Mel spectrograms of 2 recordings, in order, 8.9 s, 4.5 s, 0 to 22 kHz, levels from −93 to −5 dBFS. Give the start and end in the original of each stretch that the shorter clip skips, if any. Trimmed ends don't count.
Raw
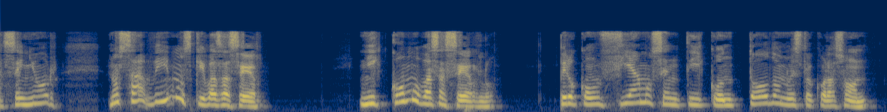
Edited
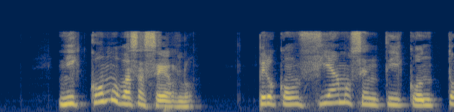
none

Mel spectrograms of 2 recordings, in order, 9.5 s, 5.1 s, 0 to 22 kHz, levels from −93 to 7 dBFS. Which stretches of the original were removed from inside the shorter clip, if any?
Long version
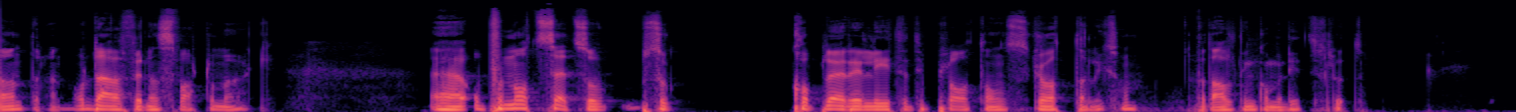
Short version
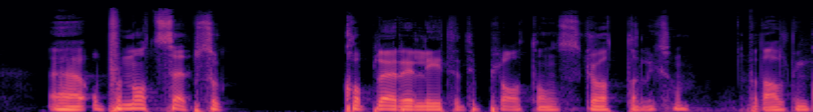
0:03.6-0:04.0

